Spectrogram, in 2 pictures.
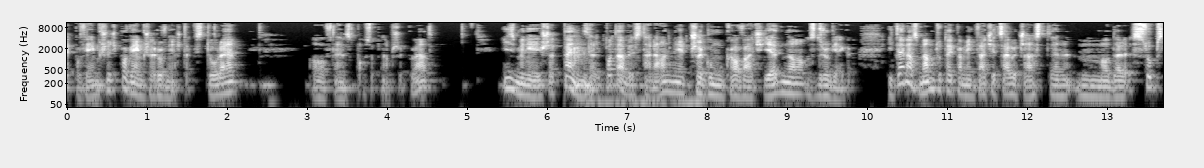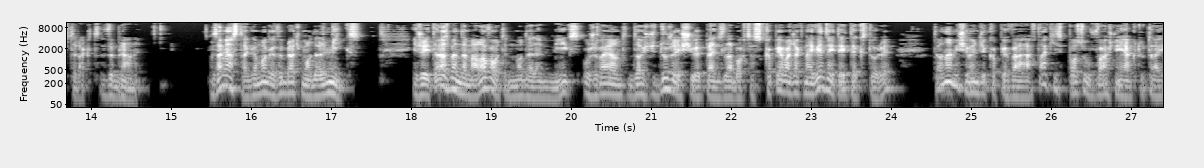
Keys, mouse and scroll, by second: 3.9-5.3 shift+middle drag, 6.9 [, 7.1 [, 17.3 click, 20.7 click, 24.0-27.4 drag.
